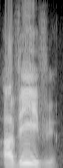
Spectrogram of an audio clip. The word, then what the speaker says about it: Aviv: Em hebreu seria pronunciado Avive.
